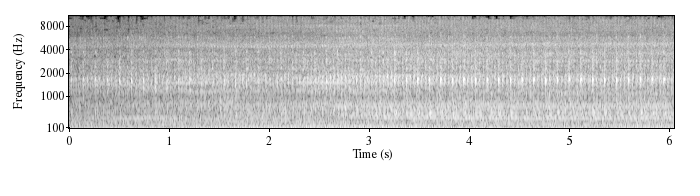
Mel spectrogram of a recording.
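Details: Seat Ibiza 1.2 TDI diesel at cold idle. A sharp knock rides on the diesel clatter, roughly three per second and fairly regular: a knock when cold.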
